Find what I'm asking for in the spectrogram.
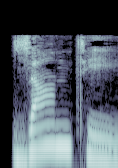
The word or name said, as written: zante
